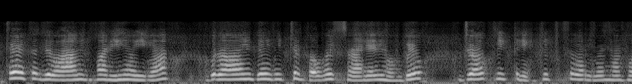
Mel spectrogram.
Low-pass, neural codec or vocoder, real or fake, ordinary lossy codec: none; codec, 16 kHz, 0.5 kbps, FreqCodec, smaller model; fake; none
